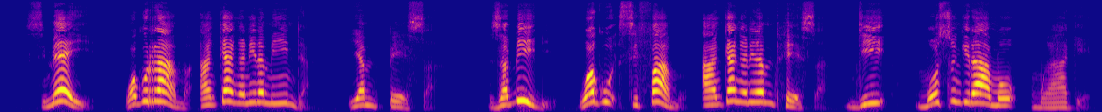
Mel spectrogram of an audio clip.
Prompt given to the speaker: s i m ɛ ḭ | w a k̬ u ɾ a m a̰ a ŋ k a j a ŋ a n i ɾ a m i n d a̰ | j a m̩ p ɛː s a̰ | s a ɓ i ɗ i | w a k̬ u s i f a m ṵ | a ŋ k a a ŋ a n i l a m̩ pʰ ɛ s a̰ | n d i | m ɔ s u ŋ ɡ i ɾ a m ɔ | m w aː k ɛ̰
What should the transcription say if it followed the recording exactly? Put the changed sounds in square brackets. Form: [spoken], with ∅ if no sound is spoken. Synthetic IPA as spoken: s i m ɛ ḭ | w a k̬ u ɾ a m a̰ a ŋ k a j a ŋ a n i ɾ a m i n d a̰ | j a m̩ p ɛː s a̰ | [z] a ɓ i ɗ i | w a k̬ u s i f a m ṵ | a ŋ k a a ŋ a n i [ɾ] a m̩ pʰ ɛ s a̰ | n d i | m ɔ s u ŋ ɡ i ɾ a m ɔ | m w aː k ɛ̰

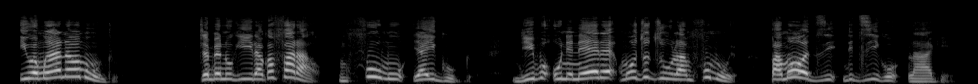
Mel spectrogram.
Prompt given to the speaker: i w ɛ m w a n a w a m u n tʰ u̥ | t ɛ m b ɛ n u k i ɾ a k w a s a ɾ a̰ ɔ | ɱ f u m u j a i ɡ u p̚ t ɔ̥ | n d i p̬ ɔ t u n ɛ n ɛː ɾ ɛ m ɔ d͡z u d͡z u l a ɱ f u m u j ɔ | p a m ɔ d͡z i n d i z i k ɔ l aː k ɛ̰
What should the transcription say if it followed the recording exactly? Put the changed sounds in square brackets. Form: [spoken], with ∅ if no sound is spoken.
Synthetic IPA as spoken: i w ɛ m w a n a w a m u n tʰ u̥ | t ɛ m b ɛ n u k i ɾ a k w a [f] a ɾ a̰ ɔ | ɱ f u m u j a i ɡ u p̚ t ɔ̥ | n d i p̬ ɔ [ʔ] u n ɛ n [ɛ] ɾ ɛ m ɔ d͡z u d͡z u l a ɱ f u m u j ɔ | p a m ɔ d͡z i n d i [d͡z] i k ɔ l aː k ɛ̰

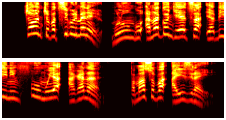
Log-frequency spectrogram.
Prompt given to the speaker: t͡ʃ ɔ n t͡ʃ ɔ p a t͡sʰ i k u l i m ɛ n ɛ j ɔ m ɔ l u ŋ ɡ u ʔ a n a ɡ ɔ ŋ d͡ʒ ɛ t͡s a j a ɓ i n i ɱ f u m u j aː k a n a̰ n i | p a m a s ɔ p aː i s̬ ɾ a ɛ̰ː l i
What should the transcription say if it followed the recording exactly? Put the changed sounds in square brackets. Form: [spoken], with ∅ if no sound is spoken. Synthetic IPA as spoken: t͡ʃ ɔ n t͡ʃ ɔ p a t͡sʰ i k u l i m ɛ n ɛ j ɔ m [u] l u ŋ ɡ u ʔ a n a ɡ ɔ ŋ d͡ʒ ɛ t͡s a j a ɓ i n i ɱ f u m u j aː k a n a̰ n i | p a m a s ɔ p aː i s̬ ɾ a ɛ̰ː l i

